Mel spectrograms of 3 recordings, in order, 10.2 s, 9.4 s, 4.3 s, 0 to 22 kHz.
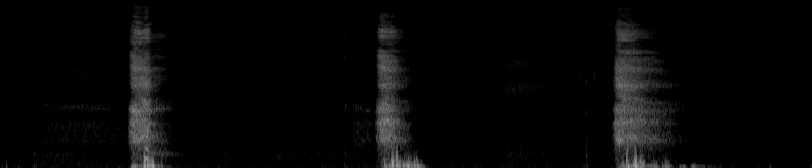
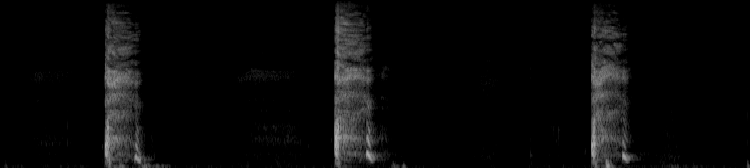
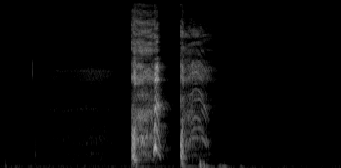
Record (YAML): exhalation_length: 10.2 s
exhalation_amplitude: 5619
exhalation_signal_mean_std_ratio: 0.3
three_cough_length: 9.4 s
three_cough_amplitude: 14998
three_cough_signal_mean_std_ratio: 0.26
cough_length: 4.3 s
cough_amplitude: 13169
cough_signal_mean_std_ratio: 0.25
survey_phase: beta (2021-08-13 to 2022-03-07)
age: 65+
gender: Female
wearing_mask: 'No'
symptom_none: true
symptom_onset: 6 days
smoker_status: Never smoked
respiratory_condition_asthma: false
respiratory_condition_other: false
recruitment_source: REACT
submission_delay: 1 day
covid_test_result: Negative
covid_test_method: RT-qPCR
influenza_a_test_result: Negative
influenza_b_test_result: Negative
